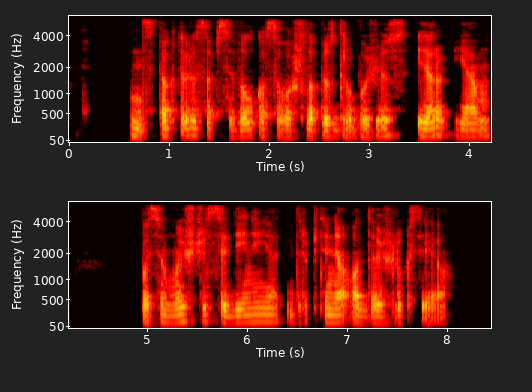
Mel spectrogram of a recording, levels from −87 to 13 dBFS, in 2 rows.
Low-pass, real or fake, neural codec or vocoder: 5.4 kHz; real; none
